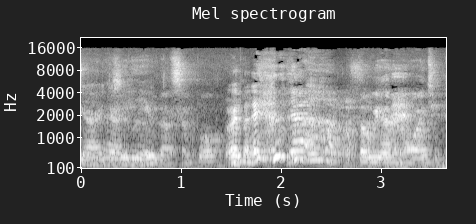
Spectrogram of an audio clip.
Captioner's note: laughs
